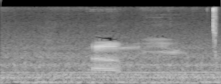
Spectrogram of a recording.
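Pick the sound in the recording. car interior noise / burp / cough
car interior noise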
